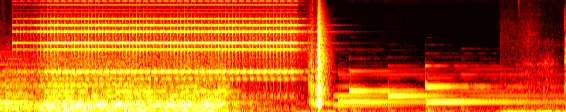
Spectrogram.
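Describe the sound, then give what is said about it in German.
A telephone rings loudly and continuously for about four seconds, then cuts off with a sharp click like a receiver being picked up, followed by a few soft sustained electronic tones. “jetzt wünsche ich dir ganz viel Spaß mit diesem Anruf vom Glück.”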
